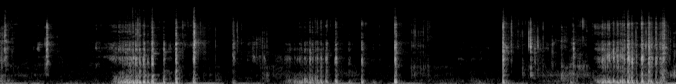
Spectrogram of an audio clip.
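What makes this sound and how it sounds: A solid beige rectangular bar of dry soap, held in the hand, is scraped and carved with a black-handled blade, shaving off pale powdery curls. Rough, crackling scraping passes come in bursts with a low rumbly body, broken by sharp, bright clicks and snaps as the blade bites and breaks through the soap.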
